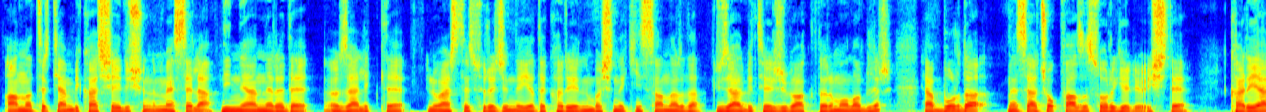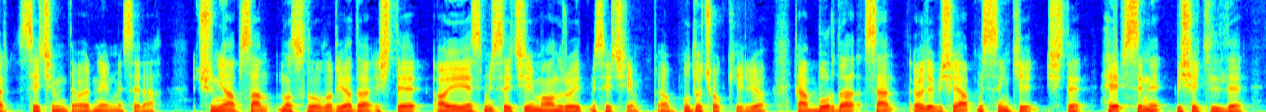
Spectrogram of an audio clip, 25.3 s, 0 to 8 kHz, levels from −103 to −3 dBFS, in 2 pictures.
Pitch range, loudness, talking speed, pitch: 115-135 Hz, -20 LUFS, 150 wpm, 120 Hz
